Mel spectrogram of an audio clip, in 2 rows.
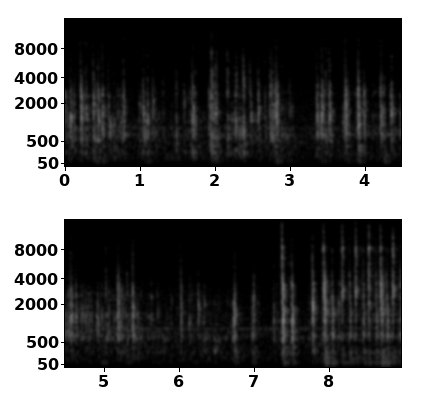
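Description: Fingertips type steadily on a full-size backlit plastic mechanical keyboard with a hollow case. Quick, sharp, clacky keystrokes overlap in an uneven run for nine seconds. Each stroke centres around 1.2 kHz with a bright top, dies almost at once, and has little low end, with a few louder, brighter taps near the end.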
